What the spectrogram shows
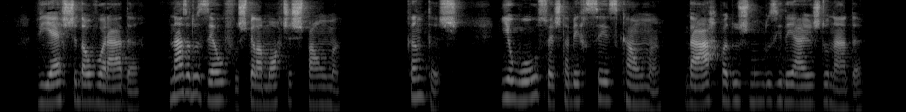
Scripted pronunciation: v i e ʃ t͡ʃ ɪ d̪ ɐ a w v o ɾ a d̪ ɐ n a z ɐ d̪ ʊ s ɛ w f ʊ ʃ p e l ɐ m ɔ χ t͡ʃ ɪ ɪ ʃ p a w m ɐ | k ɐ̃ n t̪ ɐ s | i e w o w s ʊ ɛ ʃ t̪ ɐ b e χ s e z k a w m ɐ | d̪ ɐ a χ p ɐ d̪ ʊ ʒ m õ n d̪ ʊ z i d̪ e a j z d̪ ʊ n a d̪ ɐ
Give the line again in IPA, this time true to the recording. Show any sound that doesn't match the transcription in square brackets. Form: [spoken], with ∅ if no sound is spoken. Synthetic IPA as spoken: v i [ɛ] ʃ t͡ʃ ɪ d̪ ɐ a w v o ɾ a d̪ ɐ n a z ɐ d̪ ʊ [z] ɛ w f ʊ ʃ p e l ɐ m ɔ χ t͡ʃ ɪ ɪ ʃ p a w m ɐ | k ɐ̃ n t̪ ɐ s | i e w o w s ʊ ɛ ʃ t̪ ɐ b e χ s e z k a w m ɐ | d̪ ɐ a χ p ɐ d̪ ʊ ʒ m [ũ] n d̪ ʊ z i d̪ e a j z d̪ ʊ n a d̪ ɐ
